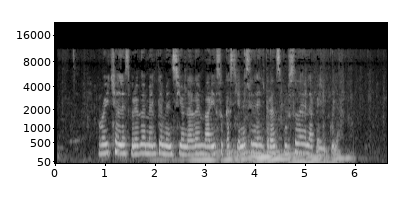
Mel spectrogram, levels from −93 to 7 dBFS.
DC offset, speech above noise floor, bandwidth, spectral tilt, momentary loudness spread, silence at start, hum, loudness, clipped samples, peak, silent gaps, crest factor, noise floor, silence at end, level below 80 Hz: under 0.1%; 32 dB; 11.5 kHz; -5 dB/octave; 9 LU; 0.85 s; none; -22 LUFS; under 0.1%; -6 dBFS; none; 16 dB; -54 dBFS; 0.65 s; -36 dBFS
